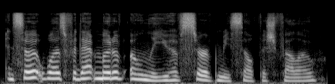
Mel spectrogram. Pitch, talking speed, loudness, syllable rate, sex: 220 Hz, 250 wpm, -16 LUFS, 6.6 syllables/s, female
